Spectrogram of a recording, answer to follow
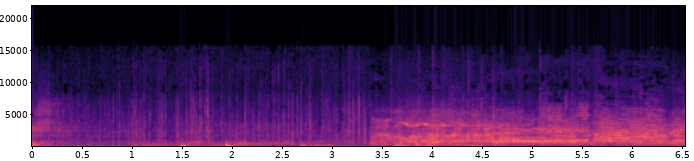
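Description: Spectators and children shouting and cheering along a race course. The cheering starts suddenly about three and a half seconds in, after a quieter stretch with a few knocks.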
